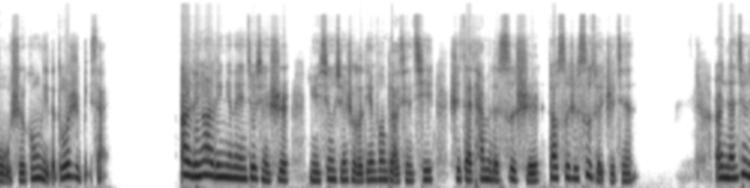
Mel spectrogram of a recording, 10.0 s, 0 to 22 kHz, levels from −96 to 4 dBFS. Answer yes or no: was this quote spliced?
no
